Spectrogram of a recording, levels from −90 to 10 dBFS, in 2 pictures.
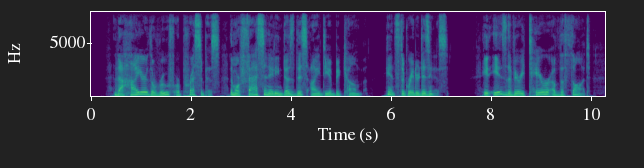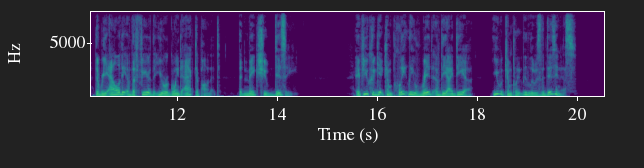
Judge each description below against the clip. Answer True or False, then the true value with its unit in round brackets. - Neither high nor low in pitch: True (145 Hz)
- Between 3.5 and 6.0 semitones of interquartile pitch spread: True (5.2 semitones)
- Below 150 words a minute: False (175 wpm)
